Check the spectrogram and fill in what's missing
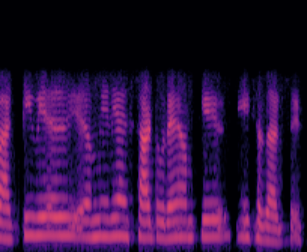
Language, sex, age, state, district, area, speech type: Urdu, female, 30-45, Uttar Pradesh, Rampur, urban, conversation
